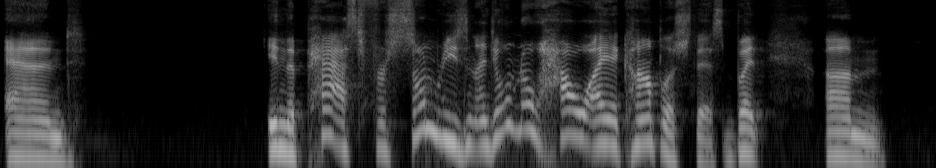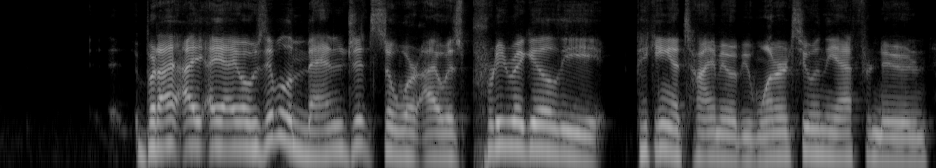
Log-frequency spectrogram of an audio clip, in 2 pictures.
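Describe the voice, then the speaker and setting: A man in his thirties co-hosting a podcast, chatting casually in a quick, halting way full of fillers. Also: on the high side, lively intonation, pushed and bright, no room sound, clean studio sound. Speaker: podcast co-host. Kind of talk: casual chat.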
